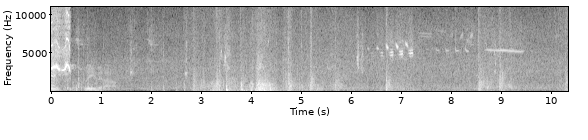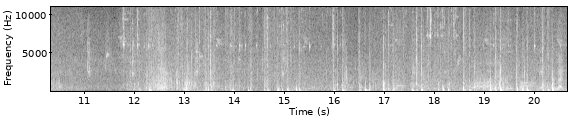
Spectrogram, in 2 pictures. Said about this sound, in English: The horses drag you the rest of the way.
